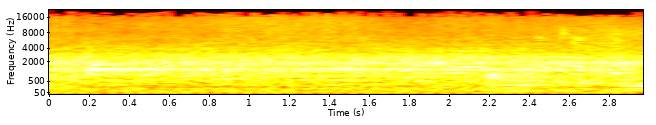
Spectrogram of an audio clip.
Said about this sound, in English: And there goes the bus.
